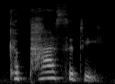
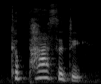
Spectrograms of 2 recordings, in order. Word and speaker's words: capacity: we pronounce it so this word cap is actually not pronounced as cap here it's pronounced as cup capacity try it again capacity well done okay let's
